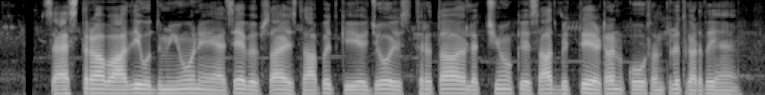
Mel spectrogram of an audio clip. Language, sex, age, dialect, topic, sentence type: Hindi, male, 18-24, Kanauji Braj Bhasha, banking, statement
